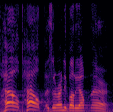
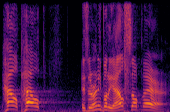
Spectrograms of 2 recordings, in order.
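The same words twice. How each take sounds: First: High calls up the cliff for help; a man dangling from a cliff calls for help, high and strained; calling for help. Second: Much louder, much higher yelling for help; desperate shout. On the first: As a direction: cry out upward to be heard. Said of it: "to shout out for help". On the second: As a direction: bellow it up the cliff in panic. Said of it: "until Jack shouted". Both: A narrator's reading.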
